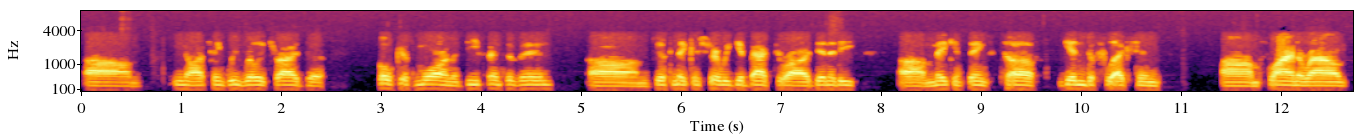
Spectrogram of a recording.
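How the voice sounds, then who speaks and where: Hoarse, gravelly man on a phone line. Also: on the low side, level tone, dry recording. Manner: measured, many "um" fillers. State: hoarse from yelling at practice. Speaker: assistant basketball coach. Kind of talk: radio interview answers.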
